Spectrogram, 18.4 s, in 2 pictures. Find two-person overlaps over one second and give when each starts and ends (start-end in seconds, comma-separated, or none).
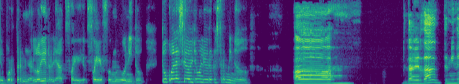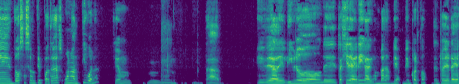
none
